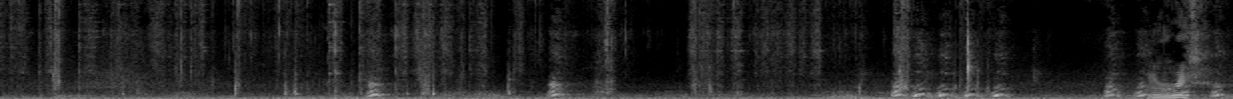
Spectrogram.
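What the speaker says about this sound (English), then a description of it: "I think the doggy's gonna be barking soon." A husky yips and barks in short bursts, rising toward the end, over a low engine-like hum and occasional clatter.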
